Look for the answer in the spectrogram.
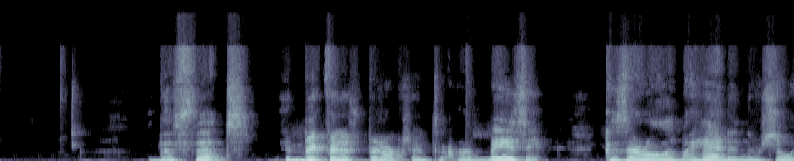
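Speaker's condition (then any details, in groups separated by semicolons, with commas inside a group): Cerebral palsy; from birth, cannot type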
